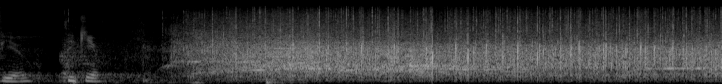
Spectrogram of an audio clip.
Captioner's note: audience applauds; audience cheers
